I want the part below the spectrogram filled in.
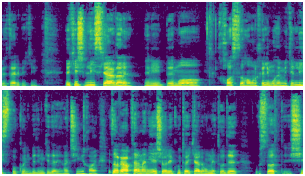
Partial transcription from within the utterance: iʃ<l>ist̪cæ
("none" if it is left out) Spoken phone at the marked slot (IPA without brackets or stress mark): l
